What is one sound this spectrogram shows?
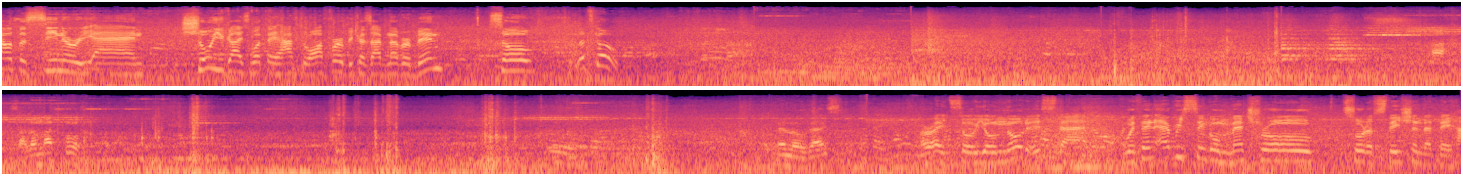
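A young man talks excitedly and close up.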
